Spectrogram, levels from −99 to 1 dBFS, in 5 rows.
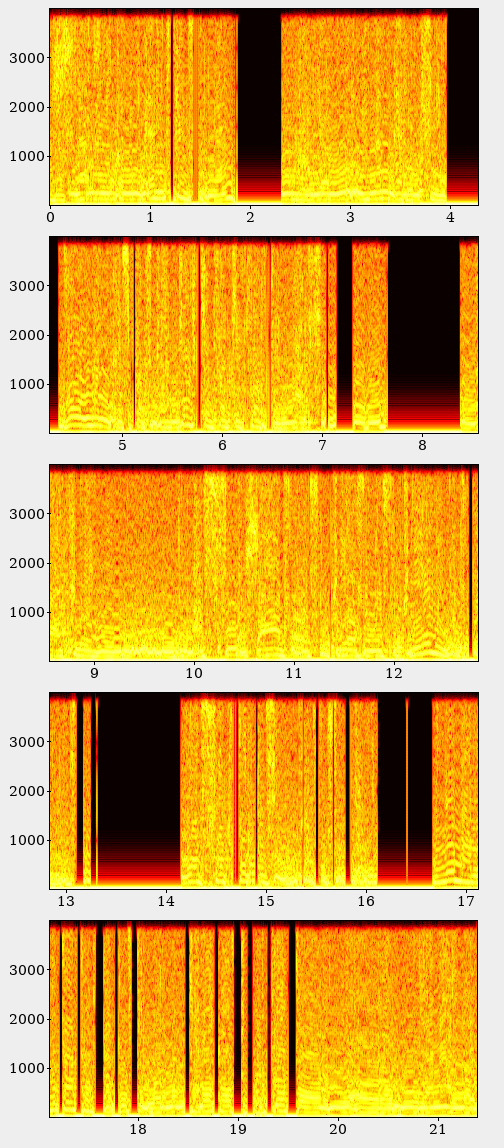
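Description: A speech recording, distorted from start to finish by linear audio read as companded: the samples were written as plain linear 8-bit values but decoded as mu-law codes. Because the expander treats each byte as a logarithmic code, small values just to one side of zero come out as the largest outputs while those on the other side stay small, so the quiet parts of the waveform become loud, harsh distortion across the whole clip.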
